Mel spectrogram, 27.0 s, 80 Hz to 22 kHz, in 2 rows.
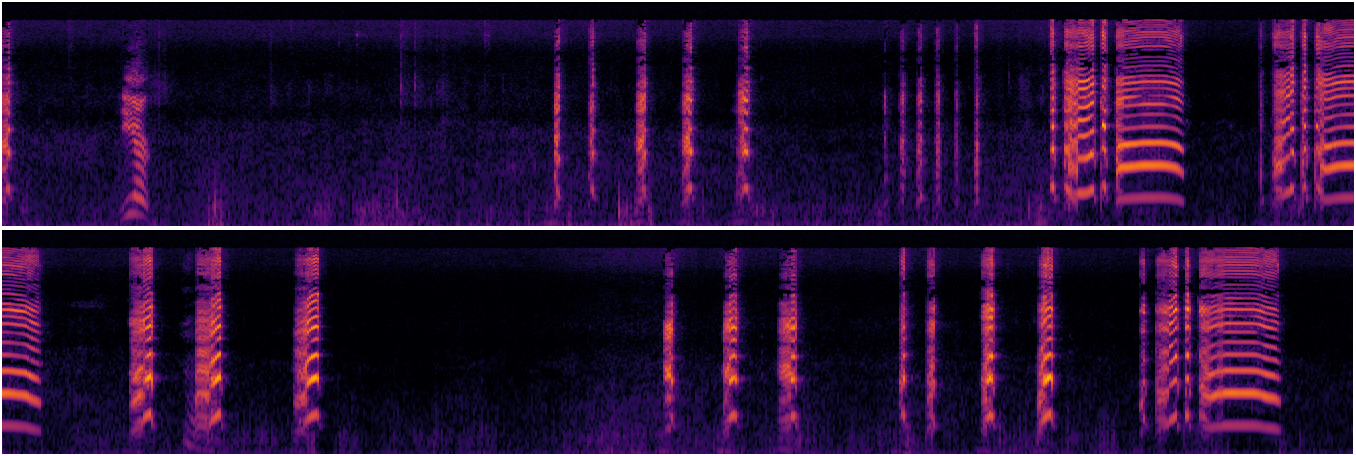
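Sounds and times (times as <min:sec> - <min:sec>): goose call clucks and honks: 0:00.0 - 0:00.2, 0:05.5 - 0:07.6, 0:08.8 - 0:11.9, 0:12.6 - 0:14.0, 0:14.8 - 0:15.8, 0:16.4 - 0:16.8, 0:20.1 - 0:21.6, 0:22.4 - 0:24.2, 0:24.9 - 0:26.4.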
